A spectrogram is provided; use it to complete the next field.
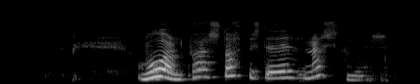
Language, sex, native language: Icelandic, male, Icelandic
